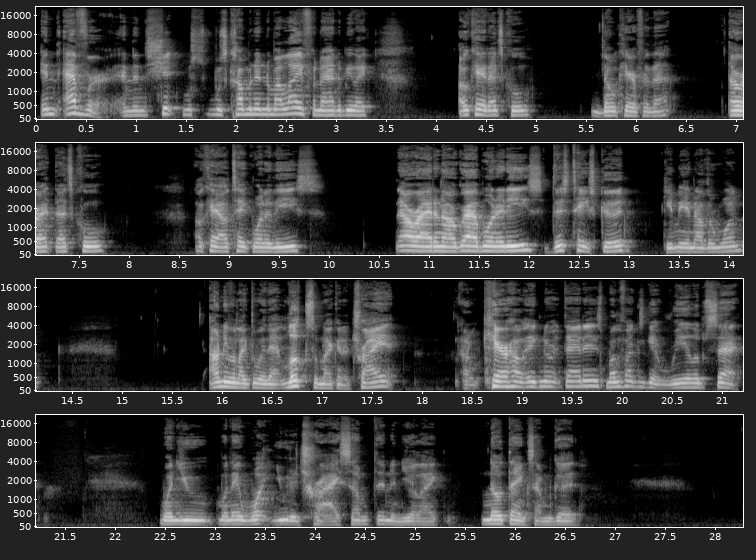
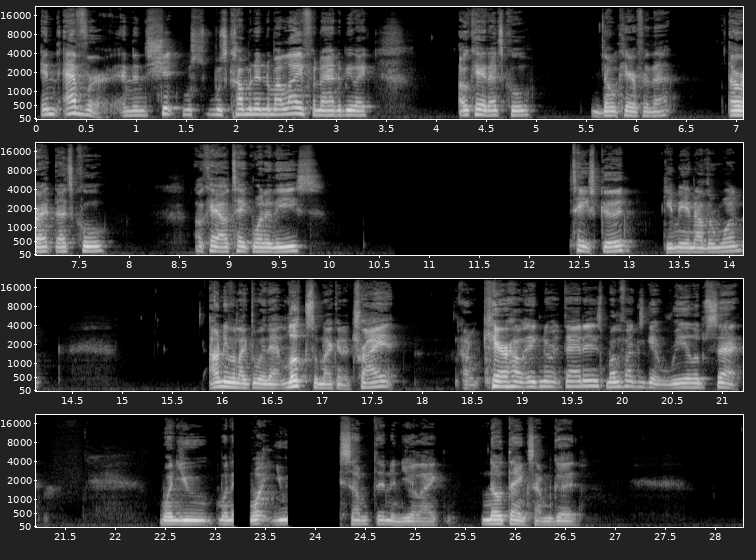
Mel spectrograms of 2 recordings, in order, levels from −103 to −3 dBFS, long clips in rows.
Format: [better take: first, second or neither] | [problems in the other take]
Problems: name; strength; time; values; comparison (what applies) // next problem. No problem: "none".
first | audio cutting out; at 11 s for 1.5 s, at 23 s and at 24 s for 0.5 s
